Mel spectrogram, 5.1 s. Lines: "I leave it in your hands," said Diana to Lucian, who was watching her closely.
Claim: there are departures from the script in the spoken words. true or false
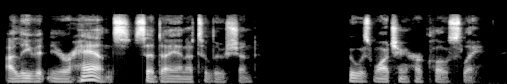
false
